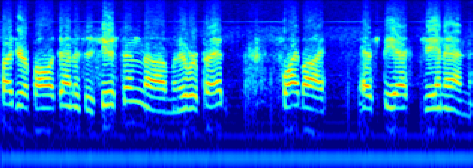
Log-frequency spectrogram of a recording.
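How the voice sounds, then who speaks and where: A man's voice: a little high, steady tone, moderate pace. Man on crackly, muffled military-style radio. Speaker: mission control radio communicator. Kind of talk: procedural radio talk, reading out figures. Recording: dull radio link with static.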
